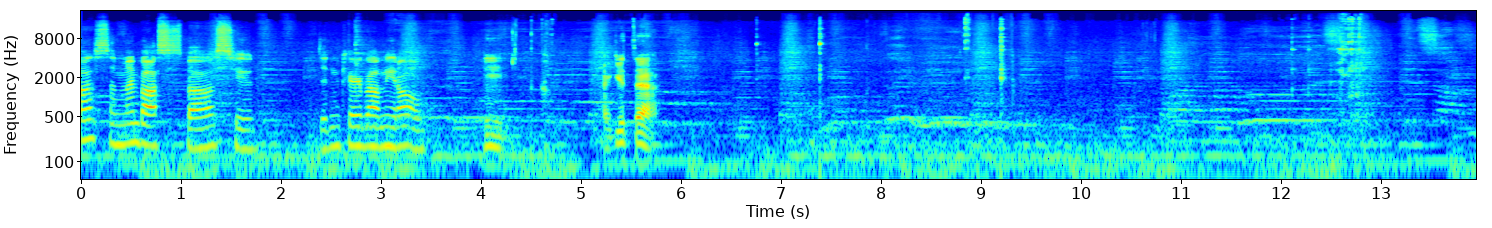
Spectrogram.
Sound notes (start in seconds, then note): 8.7 silverware clinking; 10.7 slow reggae music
